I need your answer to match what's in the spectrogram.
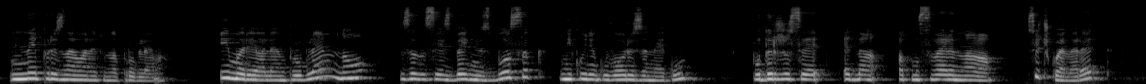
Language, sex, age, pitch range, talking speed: Bulgarian, female, 20-39, 210-270 Hz, 135 wpm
